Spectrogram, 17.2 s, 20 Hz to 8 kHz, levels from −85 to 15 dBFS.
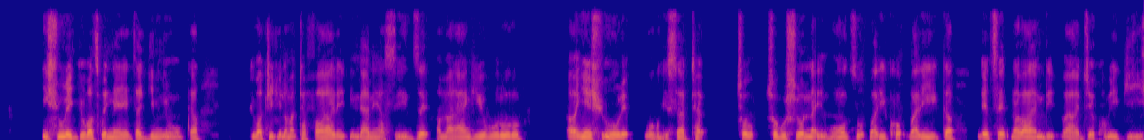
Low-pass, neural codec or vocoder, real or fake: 7.2 kHz; codec, 16 kHz, 2 kbps, FreqCodec, larger model; fake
